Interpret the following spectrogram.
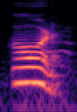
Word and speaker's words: chord: CHORD, कोड। कोड होता तार, तो यहाँ भी एच साइलेंट है।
